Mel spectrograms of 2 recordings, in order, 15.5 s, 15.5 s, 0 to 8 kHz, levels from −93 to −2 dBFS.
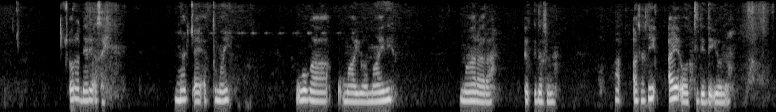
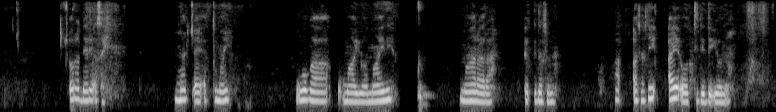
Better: first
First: none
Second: noise reduction (neural mask model Resemble Enhance denoiser)

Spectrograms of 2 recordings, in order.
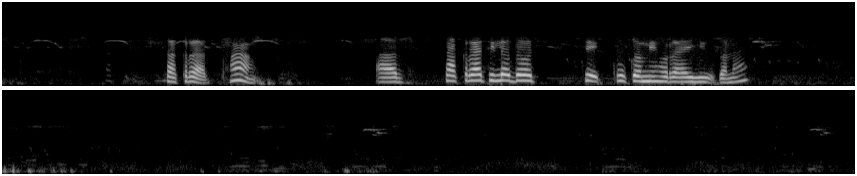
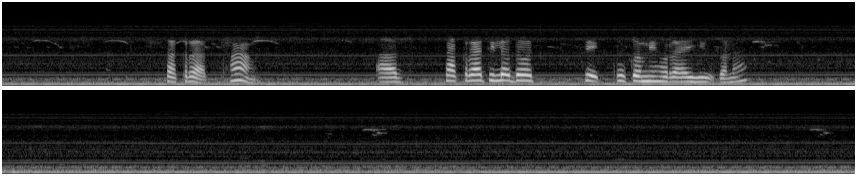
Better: first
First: none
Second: background sound (Tools); 8 dB below the speech

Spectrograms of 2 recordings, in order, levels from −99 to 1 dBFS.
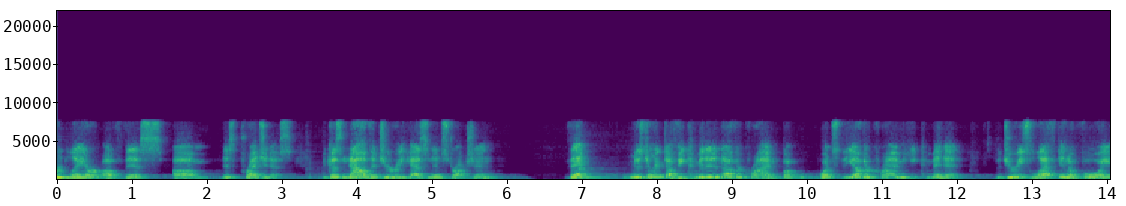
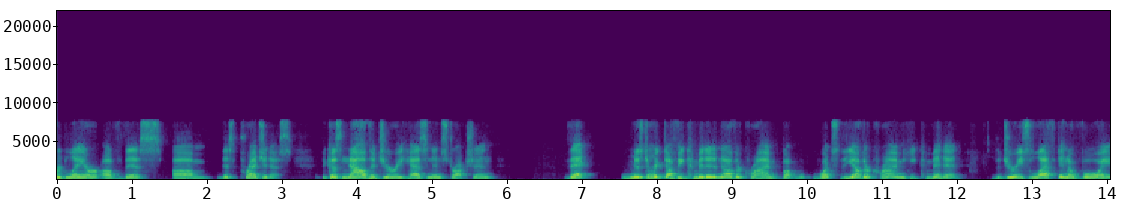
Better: second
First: noise reduction (neural separator model SepFormer DNS4)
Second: none

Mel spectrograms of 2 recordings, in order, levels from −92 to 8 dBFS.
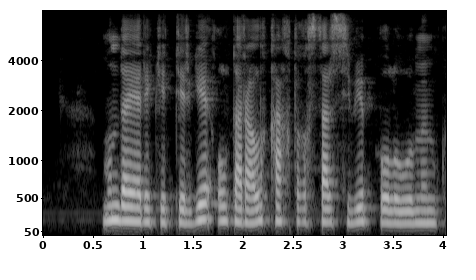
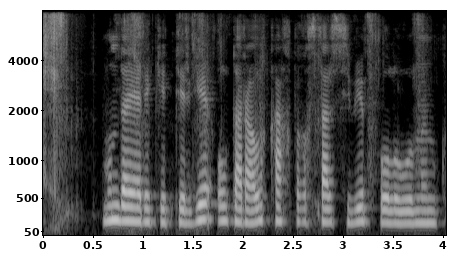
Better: first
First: none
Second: noise reduction (neural mask model RNNoise)

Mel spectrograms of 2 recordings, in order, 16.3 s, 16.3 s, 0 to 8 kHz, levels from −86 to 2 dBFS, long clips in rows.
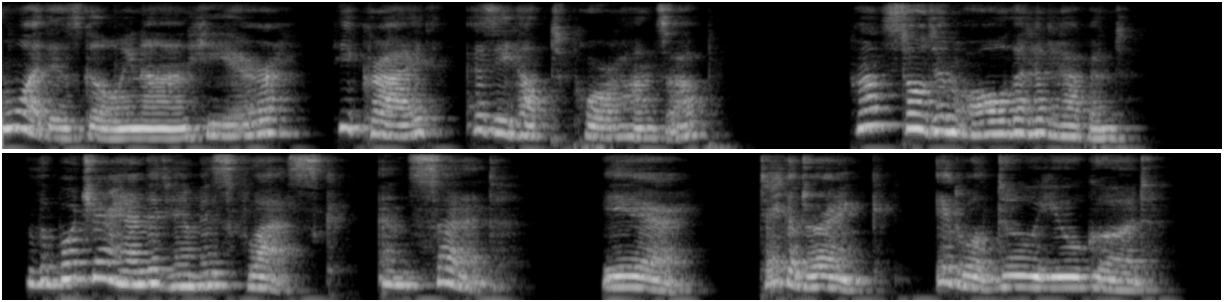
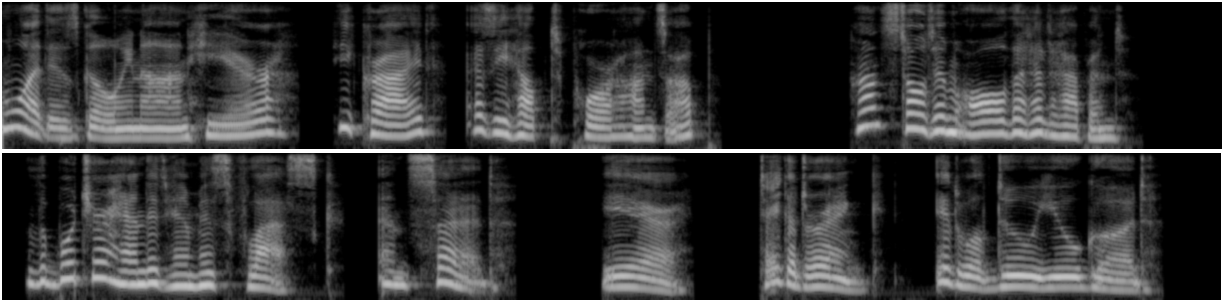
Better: second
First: room echo; dies away in 0.4 s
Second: none

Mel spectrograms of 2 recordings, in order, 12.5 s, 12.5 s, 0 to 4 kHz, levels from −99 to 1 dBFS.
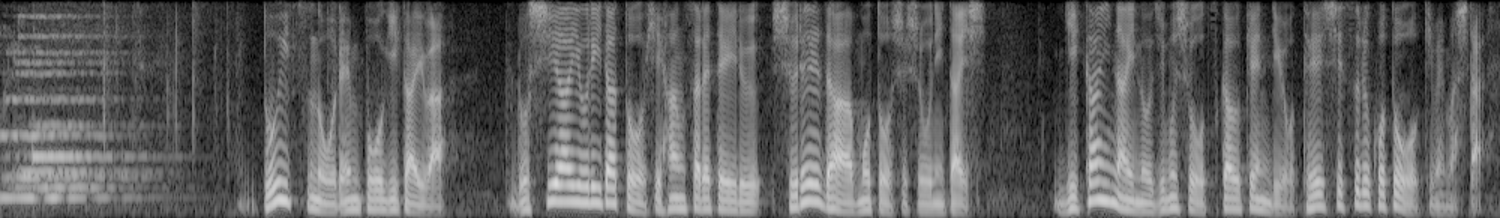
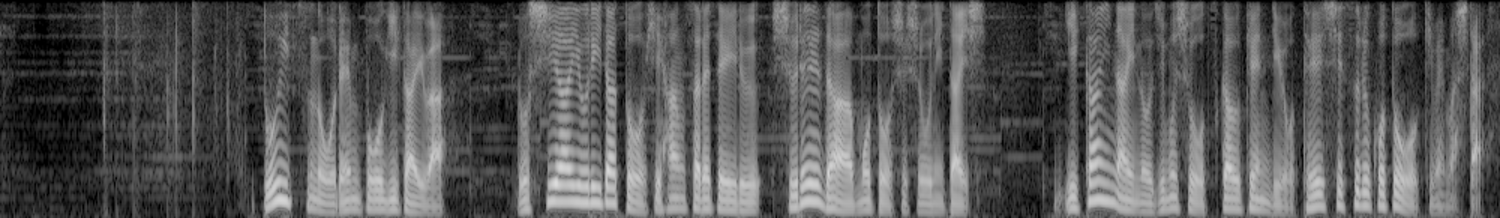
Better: first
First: none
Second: noise reduction (neural separator model SepFormer WHAM!)

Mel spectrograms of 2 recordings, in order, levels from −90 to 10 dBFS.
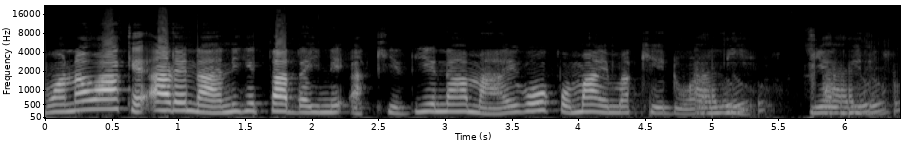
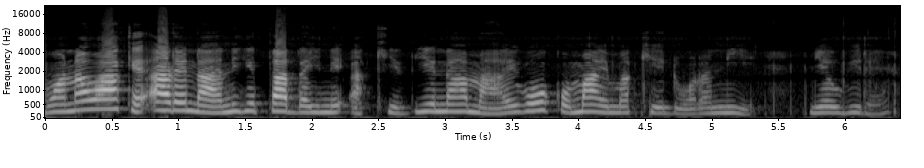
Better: second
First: noise reduction (neural mask model Resemble Enhance denoiser)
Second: none

